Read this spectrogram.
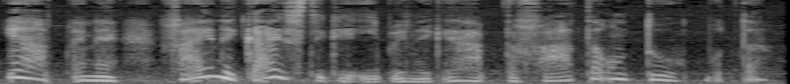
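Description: A woman's voice: sits low, very animated, moderate pace, a little hiss or hum. An actress playing a wry country woman with a Bavarian accent, talking intimately to her mother in a radio play monologue. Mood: reflective, reminiscing. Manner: folksy, addresses her mother directly. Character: rural Upper Palatinate woman reminiscing at mother's bedside, wry.

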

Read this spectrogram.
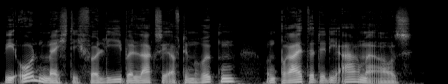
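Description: A man narrating a literary radio drama in a measured, serious manner. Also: sits low, sing-song, no echo, studio quality.

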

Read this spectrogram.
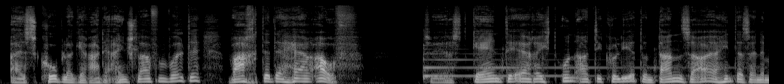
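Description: A man's voice: fairly low pitch, breathy edge. A man narrating a literary story for a radio play in scripted, storytelling style.

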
